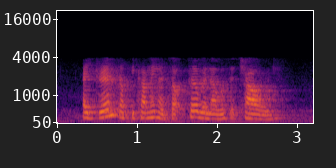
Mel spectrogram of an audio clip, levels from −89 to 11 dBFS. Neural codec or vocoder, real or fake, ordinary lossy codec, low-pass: none; real; AAC, 16 kbps; 7.2 kHz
